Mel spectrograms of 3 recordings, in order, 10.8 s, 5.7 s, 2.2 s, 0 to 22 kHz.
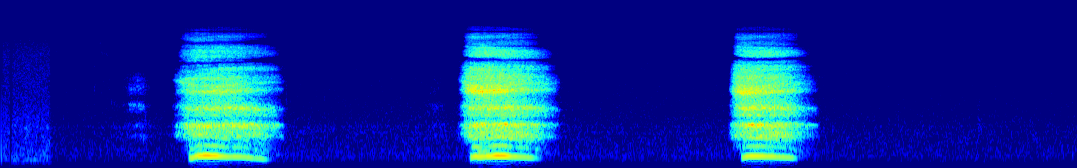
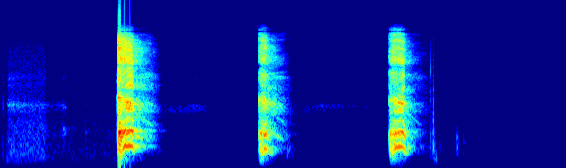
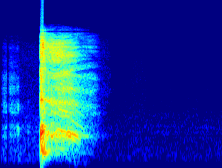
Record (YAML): exhalation_length: 10.8 s
exhalation_amplitude: 8461
exhalation_signal_mean_std_ratio: 0.38
three_cough_length: 5.7 s
three_cough_amplitude: 29204
three_cough_signal_mean_std_ratio: 0.21
cough_length: 2.2 s
cough_amplitude: 29204
cough_signal_mean_std_ratio: 0.29
survey_phase: beta (2021-08-13 to 2022-03-07)
age: 45-64
gender: Female
wearing_mask: 'No'
symptom_sore_throat: true
symptom_fatigue: true
symptom_headache: true
smoker_status: Never smoked
respiratory_condition_asthma: false
respiratory_condition_other: false
recruitment_source: REACT
submission_delay: 1 day
covid_test_result: Negative
covid_test_method: RT-qPCR
influenza_a_test_result: Negative
influenza_b_test_result: Negative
